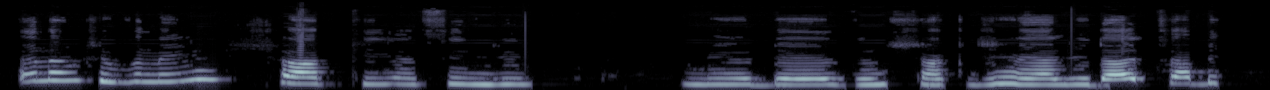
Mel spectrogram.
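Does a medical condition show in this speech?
Yes: cerebral palsy.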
